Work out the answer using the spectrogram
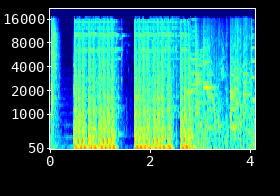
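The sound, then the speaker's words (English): Rapid, loud machine-gun fire from an 1886 model Maxim machine gun, coming in a few long sustained bursts separated by brief pauses. “1886 model Maxim machine gun. This is way better than my Walker Colts.”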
